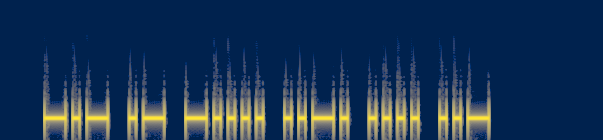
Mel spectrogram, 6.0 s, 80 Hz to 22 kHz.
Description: Morse code, heard as a keyed tone, about 17 wpm, 700 Hz. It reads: KA6FHU
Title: USA Call Signs - 6 Characters - Repeated 3x - 17wpm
